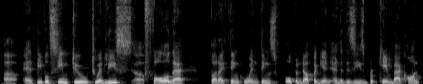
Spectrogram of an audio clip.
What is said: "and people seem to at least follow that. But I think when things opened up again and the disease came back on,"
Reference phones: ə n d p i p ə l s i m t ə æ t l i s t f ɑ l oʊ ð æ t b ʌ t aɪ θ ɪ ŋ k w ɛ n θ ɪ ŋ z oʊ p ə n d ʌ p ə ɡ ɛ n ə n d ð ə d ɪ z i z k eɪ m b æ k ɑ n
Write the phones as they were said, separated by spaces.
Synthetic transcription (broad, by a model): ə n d p i p ə l s i m t ə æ t l i s t f ɑ l oʊ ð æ t b ʌ t aɪ θ ɪ ŋ k w ɛ n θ ɪ ŋ z oʊ p ə n d ʌ p ə ɡ ɛ n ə n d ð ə d ɪ z i z k eɪ m b æ k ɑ n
